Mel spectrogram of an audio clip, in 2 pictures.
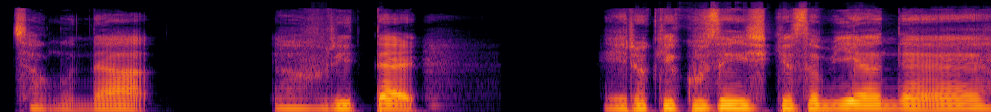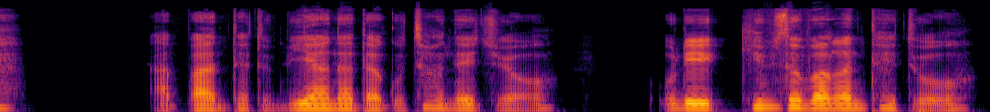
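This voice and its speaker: A woman's voice: measured pace, long pauses, warm tone, dry recording, clean studio sound. Woman voicing a faint dying mother. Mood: frail. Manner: faint, low and weak. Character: dying middle-aged mother, frail and apologetic.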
